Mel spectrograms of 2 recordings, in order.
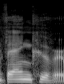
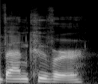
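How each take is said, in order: First: Vancouver with a G sound, vang-couver; local Vancouver. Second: Vancouver with a clean N, van-coover; outsider's Vancouver. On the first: Canadian showing the local way to say Vancouver. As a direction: slip a G between the N and the C in Vancouver. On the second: Canadian showing how outsiders say Vancouver. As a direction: say Vancouver with a plain N like a visitor. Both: Shown as a demonstration. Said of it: "We put a G in between".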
